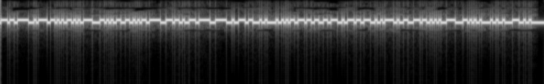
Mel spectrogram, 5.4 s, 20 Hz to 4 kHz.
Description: RTTY, about 45.45 baud. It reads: TERRORIST ATTACKS IN NEW YORK,
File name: fsk170 / USS-New-Jersey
